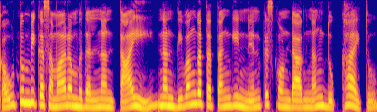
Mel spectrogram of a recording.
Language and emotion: Kannada, sad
